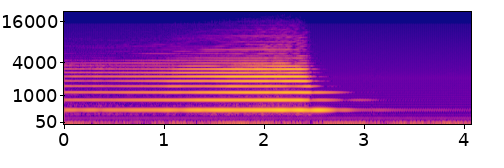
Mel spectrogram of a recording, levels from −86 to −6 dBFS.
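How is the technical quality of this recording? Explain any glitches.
The recording carries one fault throughout. From start to finish there is a faint mains buzz, a steady raspy hum well below the main sound. Switching spikes at 100 per second of the 50 Hz supply leak in, drawing evenly spaced harmonic lines up into the kHz range on a spectrogram.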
